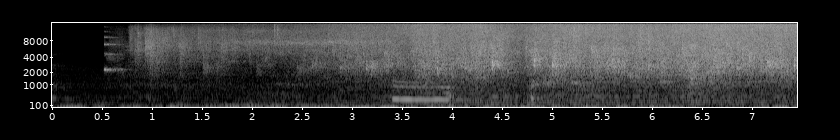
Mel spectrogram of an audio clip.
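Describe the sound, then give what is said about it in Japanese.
Hot water poured over someone in a bath: a soft splash grows into a steady, full rushing stream that continues evenly to the end, with no talk. “んじゃ、お湯かけるね。”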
